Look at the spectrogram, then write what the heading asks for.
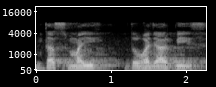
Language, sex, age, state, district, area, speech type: Hindi, male, 45-60, Madhya Pradesh, Hoshangabad, rural, spontaneous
